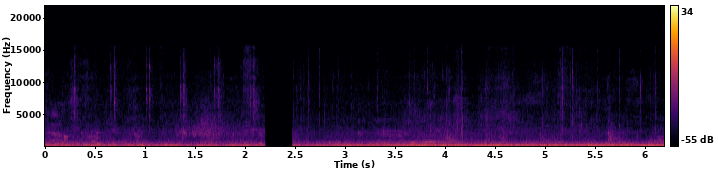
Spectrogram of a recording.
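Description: Steady low rumble of a busy metro station, with scattered voices of people around. The sound cuts out for a moment about two seconds in, then the same rumble carries on.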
